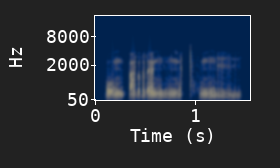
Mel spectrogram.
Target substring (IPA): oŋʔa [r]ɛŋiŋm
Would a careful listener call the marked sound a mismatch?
no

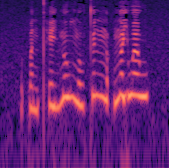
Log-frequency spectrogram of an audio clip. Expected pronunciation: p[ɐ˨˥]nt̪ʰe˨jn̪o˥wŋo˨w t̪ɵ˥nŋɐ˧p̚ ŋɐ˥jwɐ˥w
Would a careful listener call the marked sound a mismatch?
yes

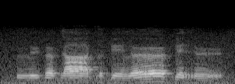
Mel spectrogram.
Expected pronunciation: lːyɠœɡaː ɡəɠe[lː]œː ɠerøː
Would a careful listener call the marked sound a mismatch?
yes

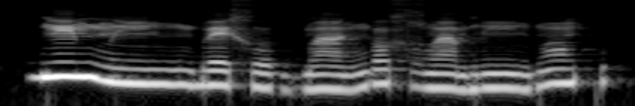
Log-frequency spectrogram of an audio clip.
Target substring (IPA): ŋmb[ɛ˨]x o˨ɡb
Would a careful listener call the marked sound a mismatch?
no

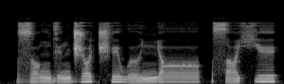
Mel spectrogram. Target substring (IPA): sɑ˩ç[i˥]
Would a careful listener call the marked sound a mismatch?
yes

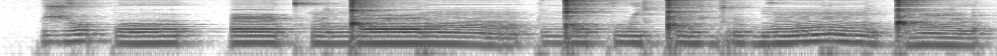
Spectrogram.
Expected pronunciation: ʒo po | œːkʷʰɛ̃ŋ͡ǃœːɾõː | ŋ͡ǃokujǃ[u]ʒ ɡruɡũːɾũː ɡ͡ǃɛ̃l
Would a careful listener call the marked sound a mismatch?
yes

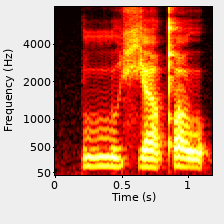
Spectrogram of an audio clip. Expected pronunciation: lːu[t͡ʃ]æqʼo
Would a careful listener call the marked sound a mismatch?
yes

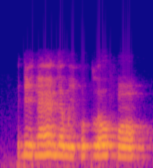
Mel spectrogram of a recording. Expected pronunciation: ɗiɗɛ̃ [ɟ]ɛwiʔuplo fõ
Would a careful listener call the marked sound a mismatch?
yes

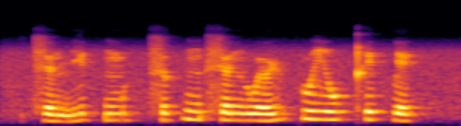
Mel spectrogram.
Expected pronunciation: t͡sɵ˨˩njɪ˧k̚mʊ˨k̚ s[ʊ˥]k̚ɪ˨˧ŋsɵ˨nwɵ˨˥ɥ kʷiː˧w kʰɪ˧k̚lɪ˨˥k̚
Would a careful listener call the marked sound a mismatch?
yes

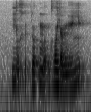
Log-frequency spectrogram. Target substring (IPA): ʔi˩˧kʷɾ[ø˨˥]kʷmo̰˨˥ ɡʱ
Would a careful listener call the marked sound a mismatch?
yes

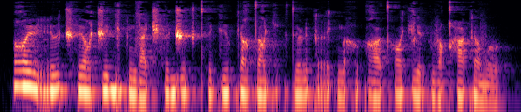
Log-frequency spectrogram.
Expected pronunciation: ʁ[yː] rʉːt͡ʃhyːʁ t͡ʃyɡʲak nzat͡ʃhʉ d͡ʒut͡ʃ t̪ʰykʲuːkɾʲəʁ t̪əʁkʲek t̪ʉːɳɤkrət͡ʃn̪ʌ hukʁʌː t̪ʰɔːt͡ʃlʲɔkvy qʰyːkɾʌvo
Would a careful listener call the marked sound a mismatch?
no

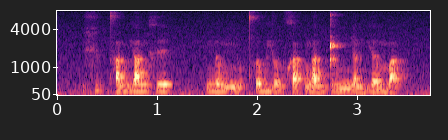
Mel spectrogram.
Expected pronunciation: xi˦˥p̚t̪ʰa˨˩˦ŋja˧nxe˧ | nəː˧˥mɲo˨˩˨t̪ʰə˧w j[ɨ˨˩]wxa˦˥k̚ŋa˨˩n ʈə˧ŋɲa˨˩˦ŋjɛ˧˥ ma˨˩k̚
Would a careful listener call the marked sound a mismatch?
yes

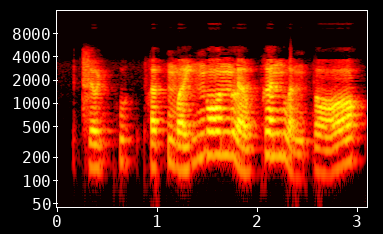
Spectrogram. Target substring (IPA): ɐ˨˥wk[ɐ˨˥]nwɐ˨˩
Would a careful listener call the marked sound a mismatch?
yes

